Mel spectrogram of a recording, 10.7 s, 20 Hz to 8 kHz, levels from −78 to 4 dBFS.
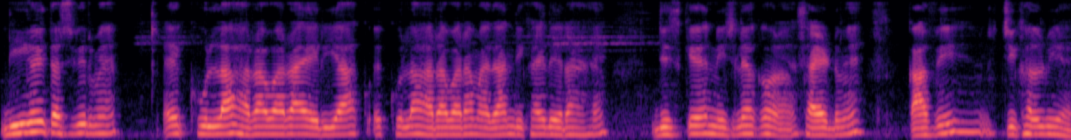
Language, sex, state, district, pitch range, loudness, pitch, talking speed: Hindi, male, Jharkhand, Jamtara, 155-175 Hz, -23 LUFS, 160 Hz, 155 wpm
